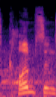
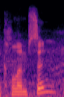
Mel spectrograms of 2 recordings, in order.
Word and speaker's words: Clemson: that's right this is Clemson South Carolina for those of you that are not from here there's an invisible p in Clemson often mispronounced phonetically as Clemson only locals know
